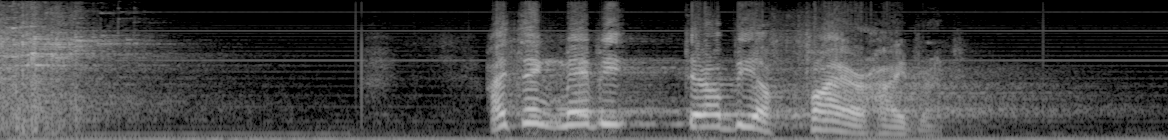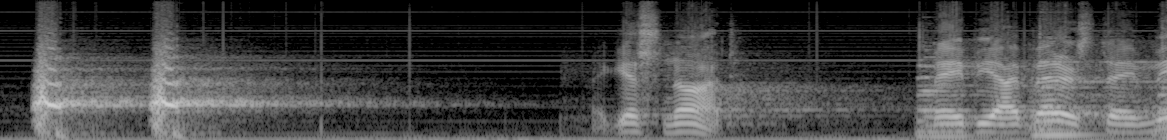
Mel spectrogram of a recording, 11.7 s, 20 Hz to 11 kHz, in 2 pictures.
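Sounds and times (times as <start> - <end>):
pane of window glass shattering: 0.0 - 0.7
window glass shards tinkling: 0.0 - 0.8
speech: 2.5 - 4.8, 8.9 - 9.6, 10.4 - 11.6.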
